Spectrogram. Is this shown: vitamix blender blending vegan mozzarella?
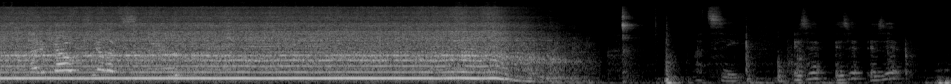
yes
